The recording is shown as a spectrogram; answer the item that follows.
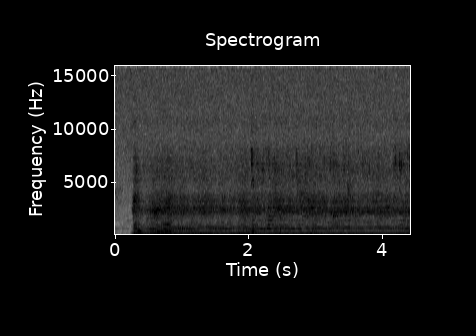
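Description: An Electrolux front-load washer's pump switches on suddenly about a quarter second in and runs with a steady low hum.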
